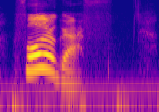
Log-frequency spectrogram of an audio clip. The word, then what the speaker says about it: photograph: back to these words photograph the syllable or the stress is on the first syllable photographer the stress is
